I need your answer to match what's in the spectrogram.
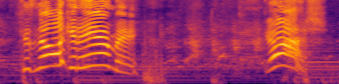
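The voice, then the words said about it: Yelling. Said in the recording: “so I'm yelling!”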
